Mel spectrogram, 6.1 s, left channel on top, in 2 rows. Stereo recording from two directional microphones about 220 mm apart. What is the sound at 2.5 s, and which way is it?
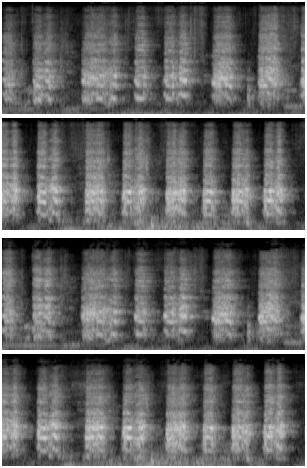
Chicken, 40° left (ahead or behind).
